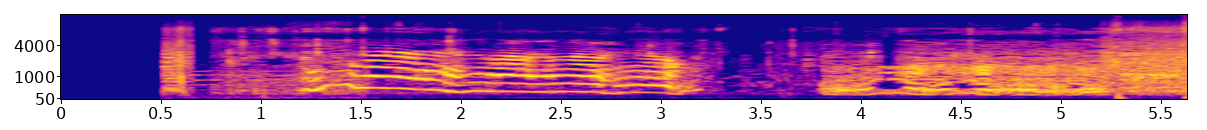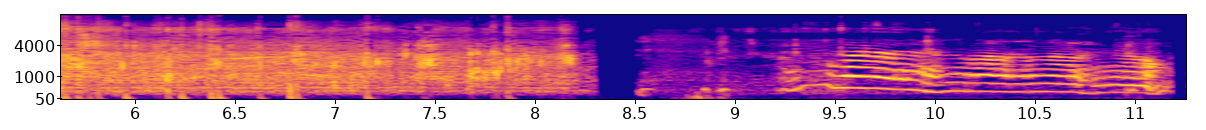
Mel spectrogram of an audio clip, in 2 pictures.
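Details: Cat giving long, wavering, tonal yowls with rising and falling pitch at the start and again at the end, separated by a loud, harsh, noisy stretch in the middle.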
